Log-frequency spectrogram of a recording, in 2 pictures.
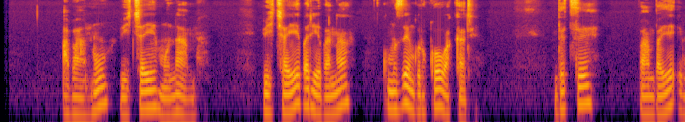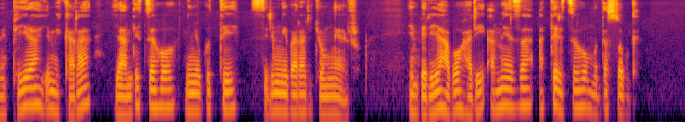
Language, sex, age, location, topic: Kinyarwanda, male, 25-35, Kigali, government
